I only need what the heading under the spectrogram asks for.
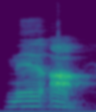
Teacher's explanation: যে স্বরধ্বনি উচ্চারণের সময় জীব মুখের মধ্যে সবচেয়ে নিচে অবস্থান করে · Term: নিম্ন স্বরধ্বনি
